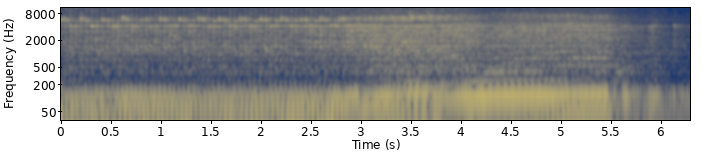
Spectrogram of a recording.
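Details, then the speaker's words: Ferrari 308 after restoration, before mixture adjustment: lumpy, throbbing idle shifting pitch midway then dying; engine runs too rich (too much fuel) and also leaks oil; mixture screw turned counterclockwise for less fuel afterward. "Biggest problem is the fact that it's leaking oil, but also it is too rich. It drives too rich, there's too much gasoline."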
